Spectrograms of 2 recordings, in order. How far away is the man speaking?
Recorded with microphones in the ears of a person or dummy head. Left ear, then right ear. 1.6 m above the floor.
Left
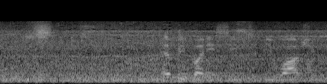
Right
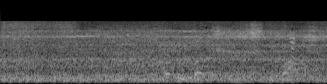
About 2.5 m.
